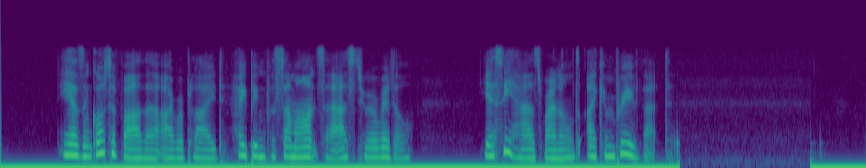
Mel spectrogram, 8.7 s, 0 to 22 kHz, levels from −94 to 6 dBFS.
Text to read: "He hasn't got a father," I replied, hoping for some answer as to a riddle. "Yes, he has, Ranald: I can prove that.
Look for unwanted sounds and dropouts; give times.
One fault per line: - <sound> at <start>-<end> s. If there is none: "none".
none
